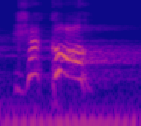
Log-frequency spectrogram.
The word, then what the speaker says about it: Жако: Жако, ударение на ко!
